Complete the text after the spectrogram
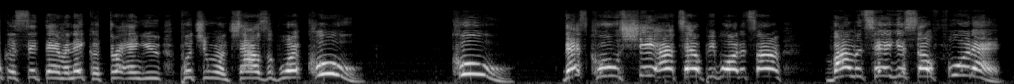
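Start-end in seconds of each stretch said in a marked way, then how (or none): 3.1-6.5 defiant high cool. Real, not acted. Defiant dismissal of threats. 6.7-10.0 raised preaching shout. Real, not acted.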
